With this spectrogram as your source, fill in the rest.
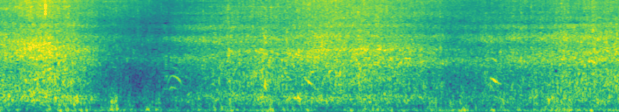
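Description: A man wades quickly through shallow water, splashing.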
